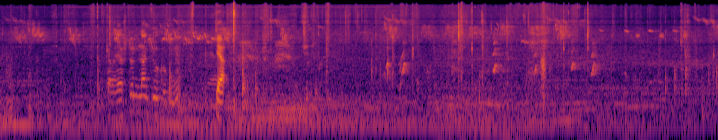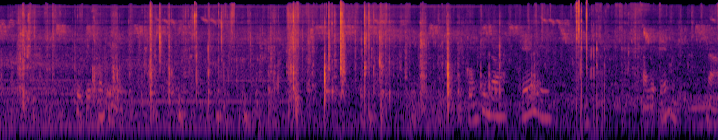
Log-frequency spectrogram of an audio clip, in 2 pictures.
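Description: A man talks calmly nearby outdoors.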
